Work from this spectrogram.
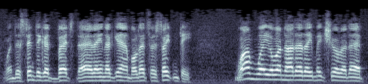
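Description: An actor playing a streetwise, obliging underworld informant in an old radio crime drama, slangy, sly and deferential. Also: male voice, a little high, brisk, close to an everyday voice. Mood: sly, knowing. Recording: dull vintage radio drama recording.

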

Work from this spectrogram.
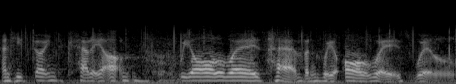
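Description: A woman's voice: deep voice, measured pace. An actress playing a proud, imperious old grandmother in 1940s radio drama. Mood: solemn, resolute. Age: older. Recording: muffled, noisy old radio broadcast.

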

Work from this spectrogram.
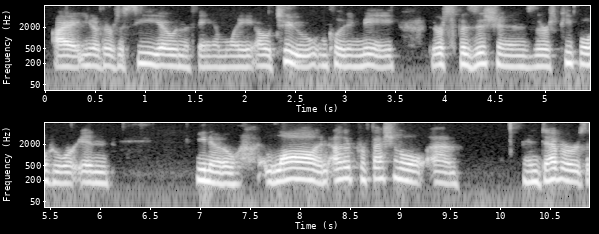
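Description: A woman's voice: on the low side, darkish tone, no room sound. A woman in her forties, a company founder, talking earnestly in an interview with many fillers. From Vietnam, raised in the United States. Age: 40s. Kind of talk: conversational interview.

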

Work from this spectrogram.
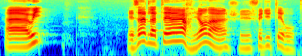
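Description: A man hosting a live stream, reading chat messages aloud and joking about them in a playful, halting way full of fillers. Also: on the high side, expressive, a bit bright, clear, resonant tone. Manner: playful, joking, hesitant with many fillers and restarts.

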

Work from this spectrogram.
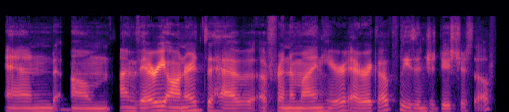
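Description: A man's voice: medium pitch, steady tone, normal speed, fairly bright tone, clean tone. A man hosting a casual podcast, rambling with many fillers and restarts. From Filipino American, living abroad. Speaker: podcast host.

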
